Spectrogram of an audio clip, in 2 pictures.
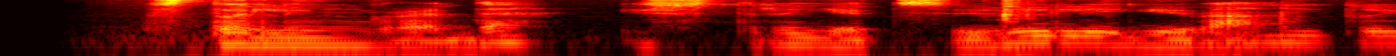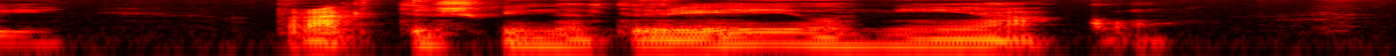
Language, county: Lithuanian, Vilnius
